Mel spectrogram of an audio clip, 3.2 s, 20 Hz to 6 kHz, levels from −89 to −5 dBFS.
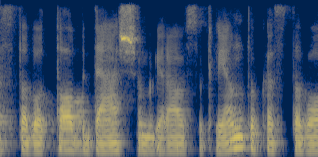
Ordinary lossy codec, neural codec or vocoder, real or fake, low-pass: Opus, 64 kbps; none; real; 5.4 kHz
